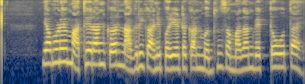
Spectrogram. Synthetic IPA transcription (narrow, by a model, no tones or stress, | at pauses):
jamuɭemat̪ʰeɾaŋkəɾnaɡɾikaɽ̃ipəɾjəʈəkamːəd̪ʱuːnsəmad̪ʱanʋjək̚t̪əɦot̪aɦe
